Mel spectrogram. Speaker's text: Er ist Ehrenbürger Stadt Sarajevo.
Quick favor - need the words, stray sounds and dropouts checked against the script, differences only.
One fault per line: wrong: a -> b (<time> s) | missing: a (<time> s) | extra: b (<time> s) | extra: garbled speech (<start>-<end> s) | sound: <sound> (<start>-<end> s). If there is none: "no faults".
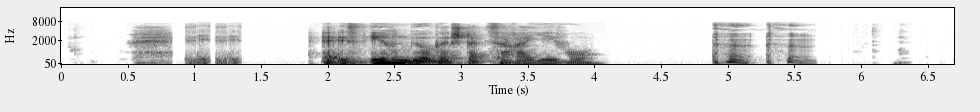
sound: laugh (0.9-1.4 s)
sound: cough (4.9-5.7 s)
